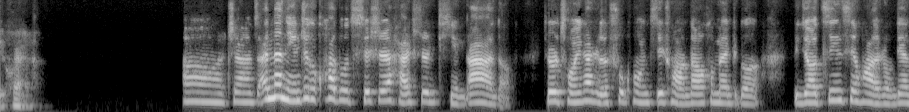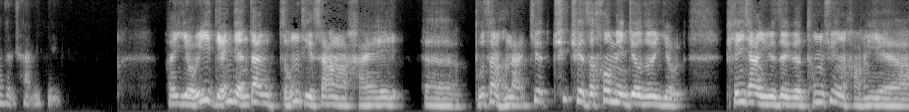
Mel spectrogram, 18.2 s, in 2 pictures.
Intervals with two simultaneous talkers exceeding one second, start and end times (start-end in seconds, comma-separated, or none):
none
